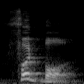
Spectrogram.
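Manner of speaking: "Football" with the emphasis on Foot; stress on first syllable. Shown as a demonstration. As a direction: hit the first syllable of "Football", then fall away. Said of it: "The emphasis is on the first syllable".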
